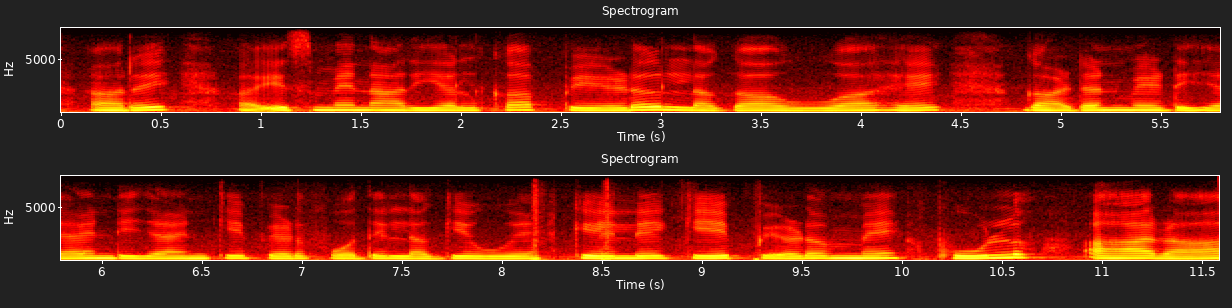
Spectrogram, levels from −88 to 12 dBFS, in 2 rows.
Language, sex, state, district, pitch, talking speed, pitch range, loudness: Hindi, female, Bihar, Purnia, 215 Hz, 120 wpm, 210-220 Hz, -14 LUFS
